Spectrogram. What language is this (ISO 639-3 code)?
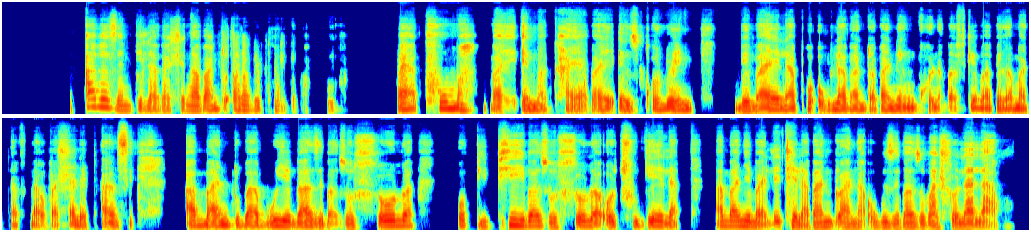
nde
